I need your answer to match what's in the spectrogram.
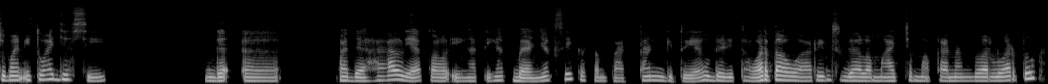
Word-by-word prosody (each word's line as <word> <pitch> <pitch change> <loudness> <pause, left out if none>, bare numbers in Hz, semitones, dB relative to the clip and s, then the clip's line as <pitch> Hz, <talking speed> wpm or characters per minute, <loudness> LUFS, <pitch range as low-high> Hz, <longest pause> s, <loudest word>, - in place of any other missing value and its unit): cuman 200 -1 +4
itu 205 +2 0
aja 230 0 +2
sih, 170 +3 -3 1.0
gak, 170 0 +3 0.2
eee, 165 -1 0 0.6
padahal 185 +4 +2
ya 160 +2 +3
kalau 160 -2 0
ingat-ingat 160 +4 -3
banyak 160 +3 +2
sih 245 0 0
kesempatan 175 +1 -4
gitu 165 -3 -5
ya, 150 +6 0
udah 190 -2 +2
ditawar-tawarin 185 +2 +2
segala 175 -3 +1
macem, 170 +2 -3
makanan 170 -1 -2
luar-luar 175 +3 +2
tuh, 270 +6 +3
175 Hz, 125 wpm, -26 LUFS, 165-195 Hz, 1.0 s, cuman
